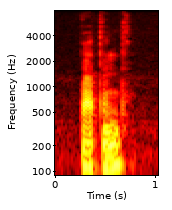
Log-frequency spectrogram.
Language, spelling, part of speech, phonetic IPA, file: Polish, patent, noun, [ˈpatɛ̃nt], LL-Q809 (pol)-patent.wav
